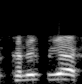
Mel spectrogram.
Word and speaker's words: Quinnipiac: We're proud of the Quinnipiac hockey.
